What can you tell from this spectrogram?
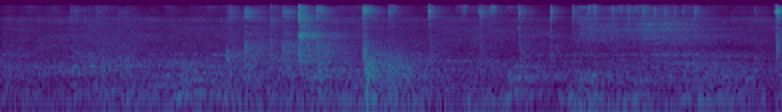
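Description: Table tennis rally: the celluloid ball clicking off rubber bats and bouncing on the table in quick alternation. The rally ends after about three and a half seconds with one sharp, loud knock, the loudest sound here, then only a few scattered clicks in a hall with some echo.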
